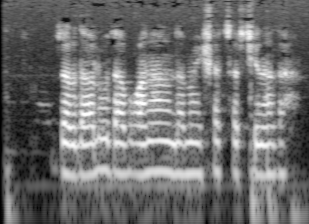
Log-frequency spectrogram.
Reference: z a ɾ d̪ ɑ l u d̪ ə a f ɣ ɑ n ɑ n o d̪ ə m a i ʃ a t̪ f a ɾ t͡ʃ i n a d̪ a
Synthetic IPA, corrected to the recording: z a ɾ d̪ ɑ l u d̪ ə a f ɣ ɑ n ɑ n o d̪ ə m a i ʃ a t̪ s a ɾ t͡ʃ i n a d̪ a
